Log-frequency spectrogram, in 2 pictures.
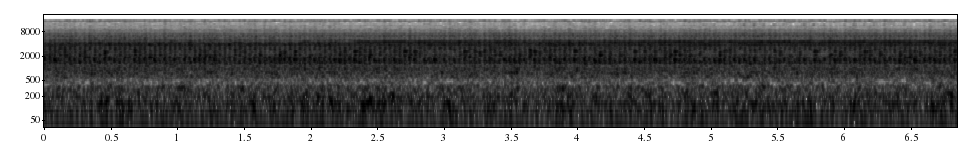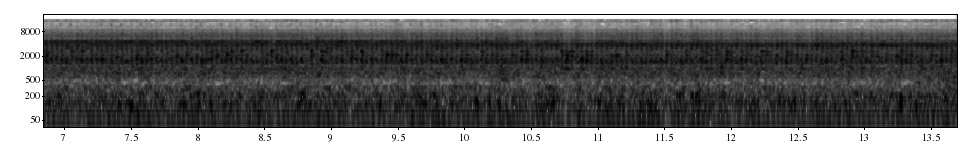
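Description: Mitsubishi 4D56 2.5-litre four-cylinder diesel engine idling steadily, heard from the open engine bay. A thin high whine runs with it for several seconds in the middle.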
